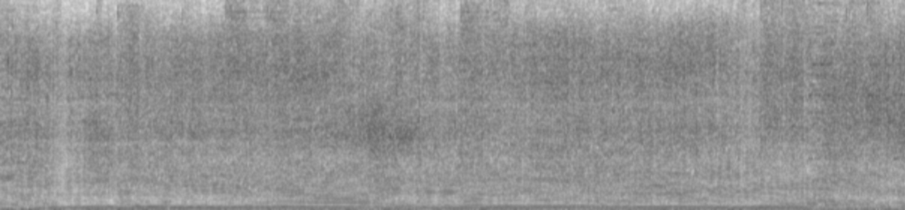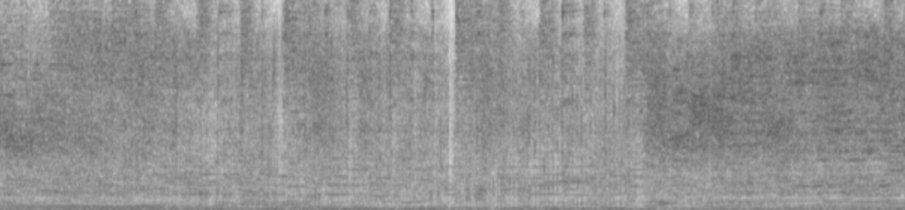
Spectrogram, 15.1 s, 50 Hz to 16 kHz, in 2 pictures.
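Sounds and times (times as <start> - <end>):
background music: 0.0 - 15.0
dirt bike engines revving: 0.0 - 15.0.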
